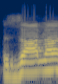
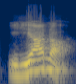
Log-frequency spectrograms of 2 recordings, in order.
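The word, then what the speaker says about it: ژالہ: فارسی زبان کے ہیں، جیسے یالا، اس کا تلفظ زالا یا سالا نہیں ہے، اس کا تلفظ ہے یالا۔ مجدہ، مجگان، یولیدہ خاطر، یہ سارے فارسی زبان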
